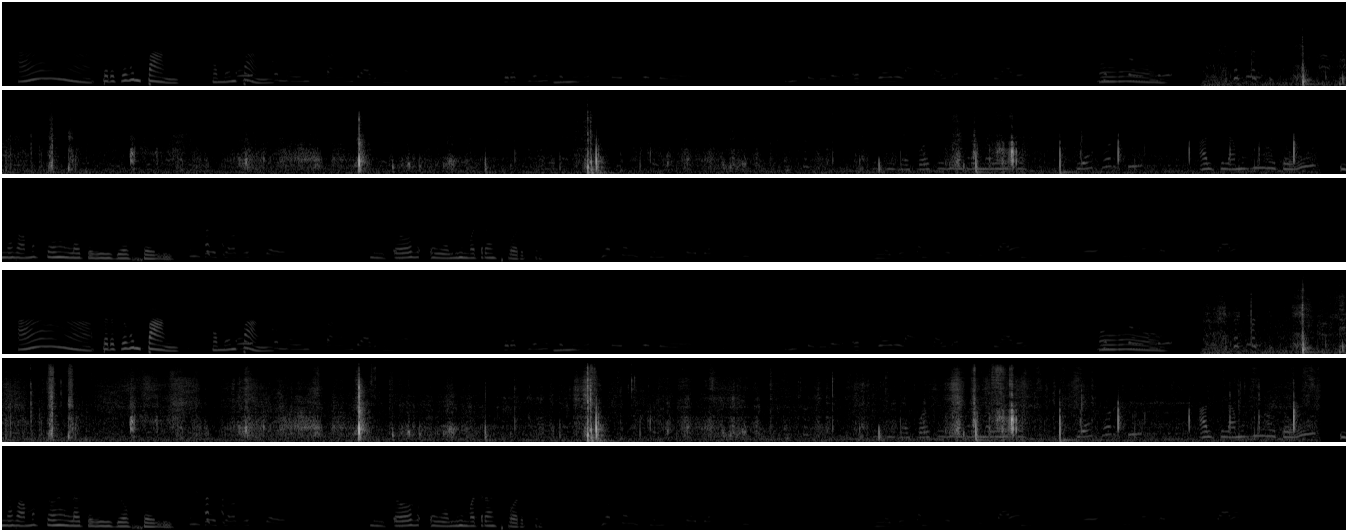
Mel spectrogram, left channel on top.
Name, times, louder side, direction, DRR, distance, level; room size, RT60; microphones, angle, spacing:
voice 1, 0.1-1.8 2.1-2.7 5.5-5.8 11.0-11.6 12.3-12.4 21.3-21.7 22.3-23.7 24.1-24.9 25.4-28.6 30.6-32.3, right 2 dB, 35° right, 1.6 m, -57 dB
voice 2, 2.3-4.2 5.0-7.3 7.8-10.3 10.9-11.8 12.4-21.2 28.7-29.9 30.3-31.4 32.8-34.4 35.6-39.3, equal, 5° right, 5.1 m, -72 dB
sound 1, 12.0-26.6, right 6 dB, 80° right, 0.9 m, -45 dB
open air
head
